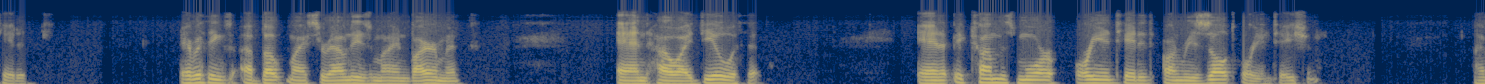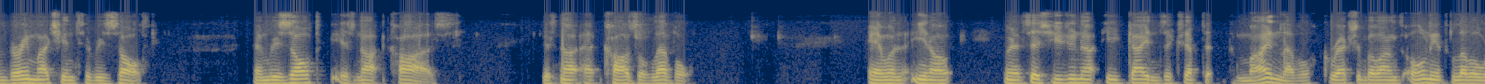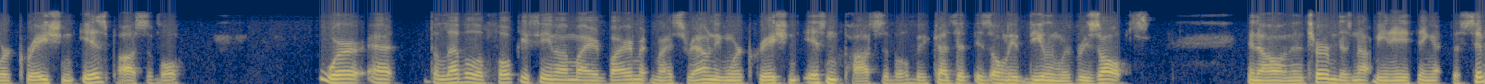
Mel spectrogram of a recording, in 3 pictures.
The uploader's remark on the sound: ACIM Daily Conference Call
